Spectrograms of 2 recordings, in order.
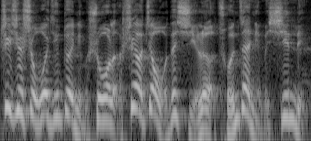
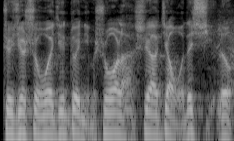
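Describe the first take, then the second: First: It is said in a smiling, joyful tone. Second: It is said in a sour, gloomy tone.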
